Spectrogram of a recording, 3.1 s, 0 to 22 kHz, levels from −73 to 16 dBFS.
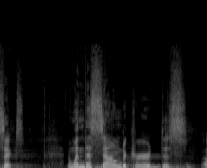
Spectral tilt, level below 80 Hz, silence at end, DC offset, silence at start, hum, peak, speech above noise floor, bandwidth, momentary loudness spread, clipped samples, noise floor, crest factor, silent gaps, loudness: -4.5 dB/octave; -62 dBFS; 0 s; under 0.1%; 0 s; none; -10 dBFS; 27 dB; 16.5 kHz; 13 LU; under 0.1%; -53 dBFS; 18 dB; none; -26 LUFS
